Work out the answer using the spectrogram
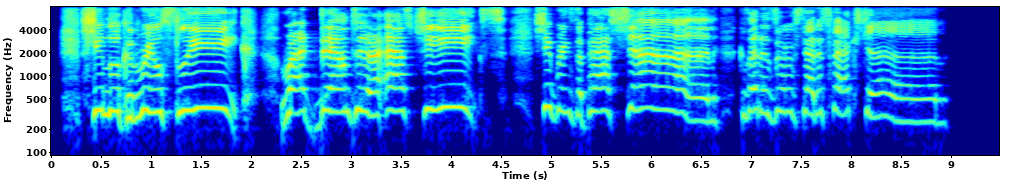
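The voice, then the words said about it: Hollering imitation of a singer. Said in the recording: “this man in a booth hollering into a mic ... here's my impression ... That's a great version of it.”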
